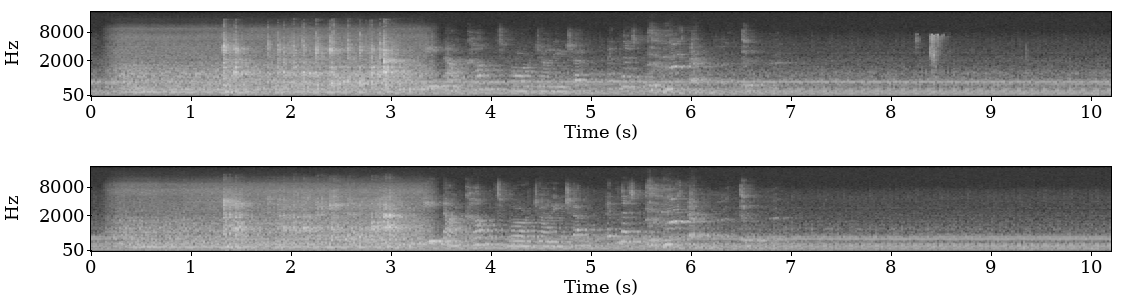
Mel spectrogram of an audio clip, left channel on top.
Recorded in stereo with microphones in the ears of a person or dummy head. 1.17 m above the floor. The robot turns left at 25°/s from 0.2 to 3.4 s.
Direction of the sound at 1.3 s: 50° left (ahead or behind).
